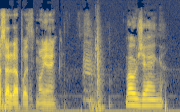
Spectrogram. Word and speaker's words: Mojang: Mojang. No, it's Mojang.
